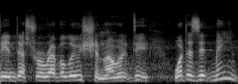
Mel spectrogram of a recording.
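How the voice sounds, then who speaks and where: A man's high-pitched voice at a very fast pace. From England, London. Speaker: author and business speaker. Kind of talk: conference keynote talk.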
